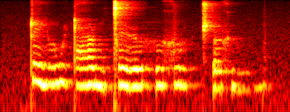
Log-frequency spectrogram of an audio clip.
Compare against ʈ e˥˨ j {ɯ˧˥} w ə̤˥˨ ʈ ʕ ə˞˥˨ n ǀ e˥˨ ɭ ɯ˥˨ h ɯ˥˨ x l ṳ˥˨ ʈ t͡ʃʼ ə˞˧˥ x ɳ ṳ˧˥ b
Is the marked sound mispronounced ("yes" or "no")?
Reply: no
